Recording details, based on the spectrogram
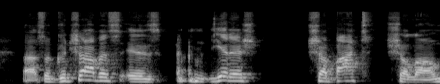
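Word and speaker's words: שבת שלום: good chabas is yish Shabbat Shalom with a hard T at the end would be the Hebrew way of saying that so AAL would be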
